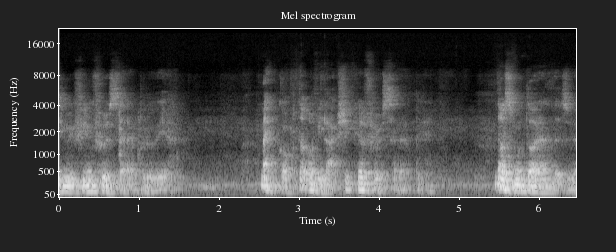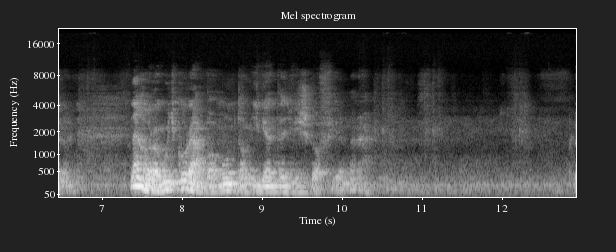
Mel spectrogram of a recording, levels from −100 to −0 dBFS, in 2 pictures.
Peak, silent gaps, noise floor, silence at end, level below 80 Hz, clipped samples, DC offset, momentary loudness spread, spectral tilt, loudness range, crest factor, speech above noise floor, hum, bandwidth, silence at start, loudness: 0 dBFS; none; -43 dBFS; 0 s; -44 dBFS; under 0.1%; under 0.1%; 23 LU; -8.5 dB/octave; 9 LU; 20 dB; 25 dB; none; 8.6 kHz; 0 s; -18 LUFS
